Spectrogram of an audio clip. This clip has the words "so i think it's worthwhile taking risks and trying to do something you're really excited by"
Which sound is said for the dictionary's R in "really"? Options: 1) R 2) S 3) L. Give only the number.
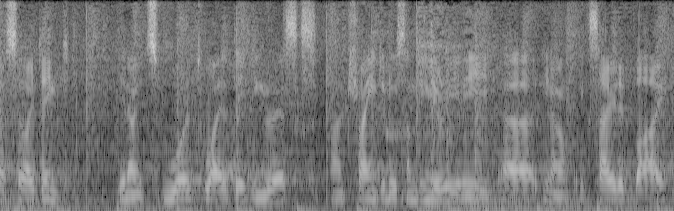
3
